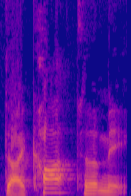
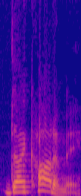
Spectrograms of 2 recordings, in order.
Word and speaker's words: dichotomy: This word has 4 syllables and the stress is on that second syllable. Dichotomy. And that third syllable, it has that schwa, that sound. Dichotomy.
